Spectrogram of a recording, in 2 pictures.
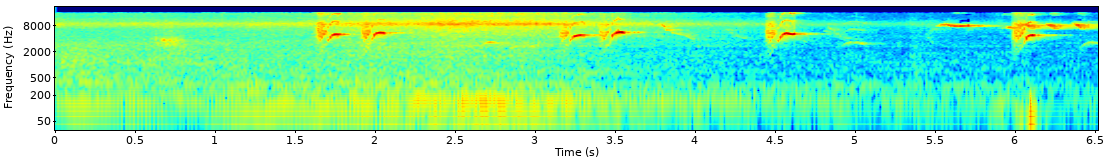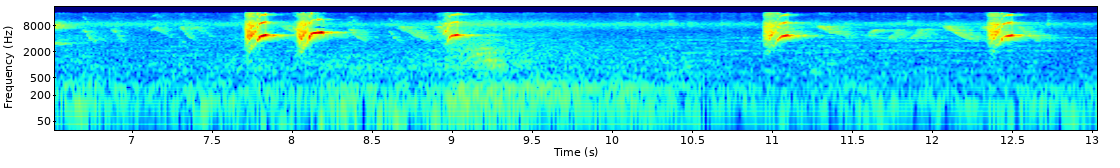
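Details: Orange-headed thrush played as a lure to set birds singing: bright, high, downward-sliding notes in quick pairs and triplets, spaced one to two seconds apart, over a faint hiss at the start.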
